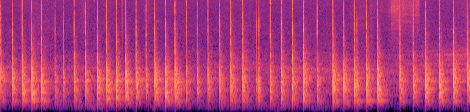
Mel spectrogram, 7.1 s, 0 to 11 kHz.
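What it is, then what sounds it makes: Fiberglass transom, solid, not delaminated. A hammer taps steadily across a fiberglass boat transom, checked after a moisture meter flagged a couple of areas, making about 40 quick, dry knocks with a mid-pitched, woody tone and very short ring. The taps sound solid throughout, showing the bonded fiberglass is not delaminated.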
